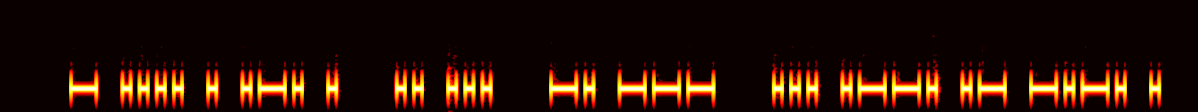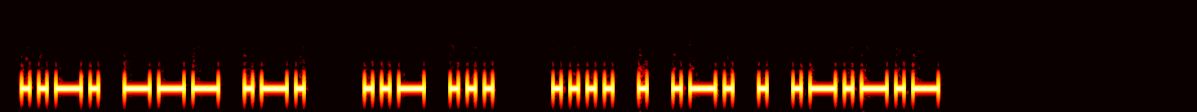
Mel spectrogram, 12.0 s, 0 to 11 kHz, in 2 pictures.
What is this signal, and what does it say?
Morse code, heard as a keyed tone, about 28 wpm, 700 Hz. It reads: THERE IS NO SPACE FOR US HERE.
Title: Sentences from Top 1000 Words - Review Part 5 - 28wpm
